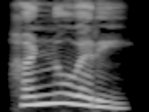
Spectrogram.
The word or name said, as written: ಹಣ್ಣುವರಿ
